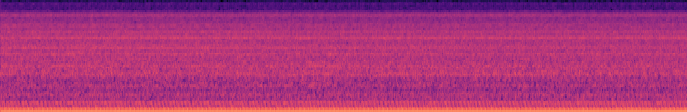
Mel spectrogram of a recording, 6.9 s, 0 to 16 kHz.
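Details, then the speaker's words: BMW E46 325ci idling steadily for a couple of minutes after dielectric grease was applied to the coil packs, with a smooth, even pulse: no misfire. Moisture in the coil packs is suspected as the earlier cause. "all right so it's been running for a couple minutes and uh no misfire so i i don't know what happened"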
